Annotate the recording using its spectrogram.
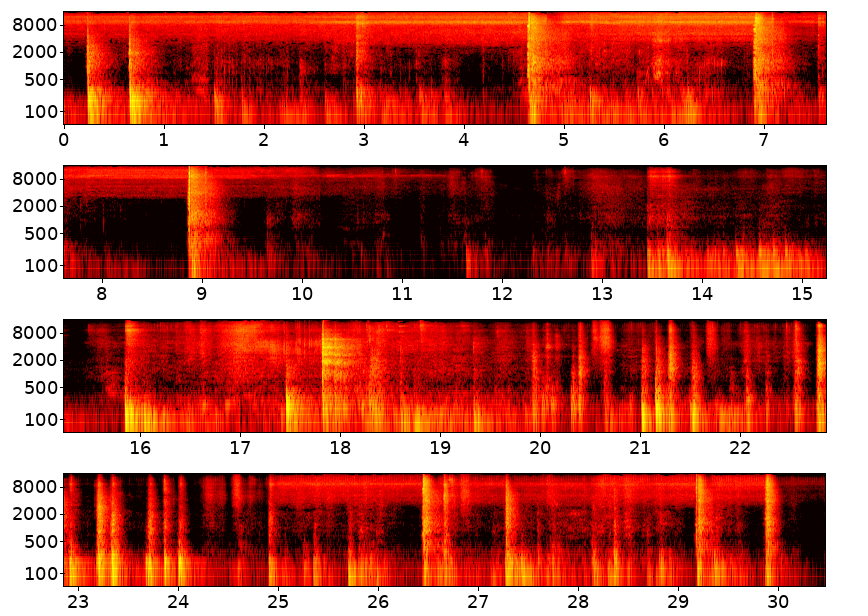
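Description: A series of sharp knocks and thunks from a mallet pounding solid oak floor boards tight and striking a pneumatic flooring nailer to drive nails. There is a quiet pause about a third of the way in, then the strikes come faster and more densely.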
